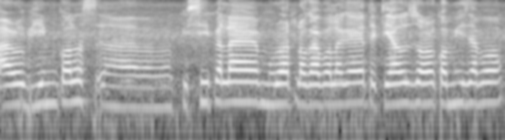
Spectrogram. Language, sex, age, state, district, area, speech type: Assamese, female, 60+, Assam, Jorhat, urban, spontaneous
